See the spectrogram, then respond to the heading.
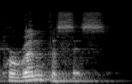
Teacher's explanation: If you talk about just one bracket, you say parenthesis. The stress is on ren.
